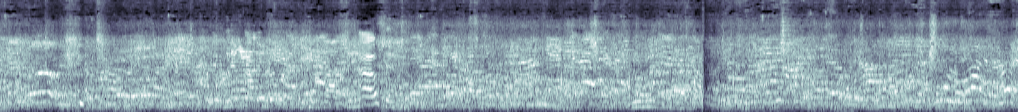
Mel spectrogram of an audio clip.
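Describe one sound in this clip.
Several men and women talk over each other nearby.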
